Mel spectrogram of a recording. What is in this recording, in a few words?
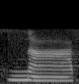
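"naat6", Cantonese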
